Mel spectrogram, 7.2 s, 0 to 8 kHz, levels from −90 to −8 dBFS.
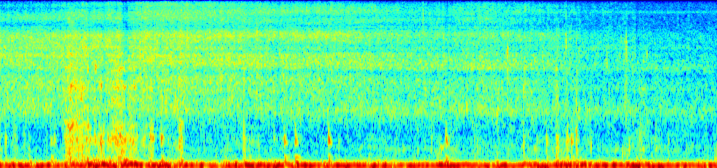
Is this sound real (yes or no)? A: no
